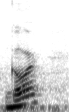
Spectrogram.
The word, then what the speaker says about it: Gore: the G so it it's like saying tour but just remove the T from tour and put G and you get Gore kind of weird but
